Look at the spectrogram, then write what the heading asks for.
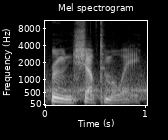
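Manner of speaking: ordinary delivery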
